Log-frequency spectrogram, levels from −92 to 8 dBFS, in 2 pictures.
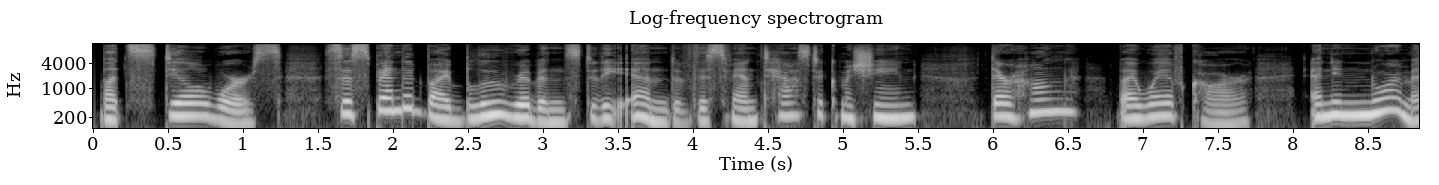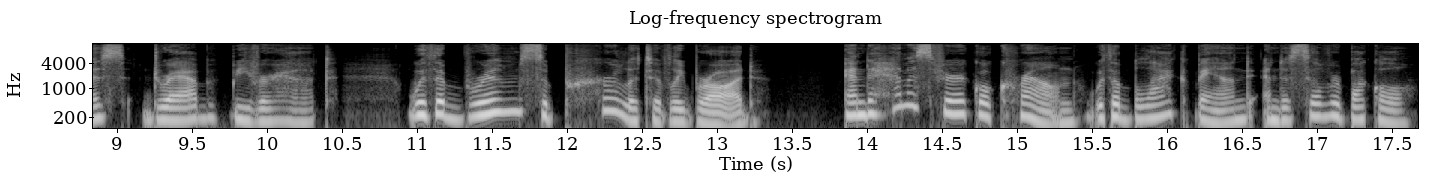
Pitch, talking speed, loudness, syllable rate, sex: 205 Hz, 145 wpm, -19 LUFS, 4.3 syllables/s, female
